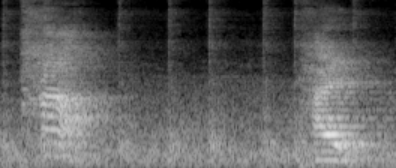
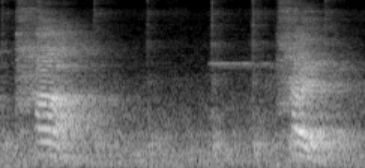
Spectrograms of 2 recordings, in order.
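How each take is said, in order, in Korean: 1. 두 번째 음절은 부드러운 d로 시작합니다. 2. 두 번째 음절은 거센 t로 시작합니다. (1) "어떤 사람은 파, 달 이렇게 소리를 내겠죠" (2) "어떤 사람은 타, 탈 이렇게 소리를 낼 것이고요"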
